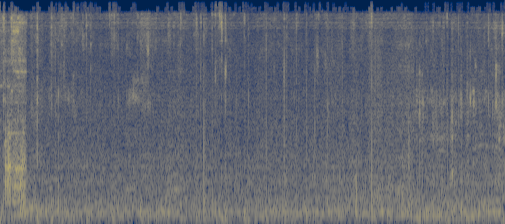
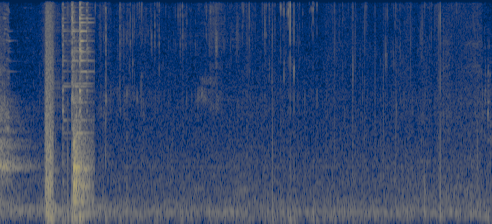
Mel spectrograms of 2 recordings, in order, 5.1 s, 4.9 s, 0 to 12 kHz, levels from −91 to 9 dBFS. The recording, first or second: second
